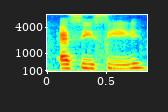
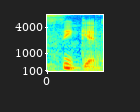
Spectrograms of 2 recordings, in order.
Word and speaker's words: secant: this that is cosecant don't say SEC this is secant it has a name don't say cot that is cotangent it's pet peeve of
